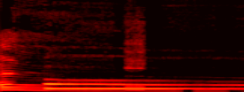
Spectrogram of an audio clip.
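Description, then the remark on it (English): Several people howl together in imitation of wolves, their long, sustained wails overlapping and sliding slowly downward in pitch, loud, filling the whole moment without pause. “Audrey didn't howl”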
